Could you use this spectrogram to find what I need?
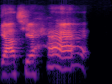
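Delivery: small, high-pitched squealing voice. Mocking a man cowering in the corner after taking a boxer's hat, imitating a high-pitched squeal. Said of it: "with a high pitched voice squealing".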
